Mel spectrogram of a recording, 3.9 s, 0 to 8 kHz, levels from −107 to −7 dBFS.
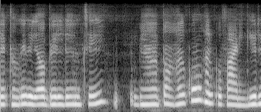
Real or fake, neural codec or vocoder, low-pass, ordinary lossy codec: fake; codec, 24 kHz, 1 kbps, SNAC; 7.2 kHz; none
